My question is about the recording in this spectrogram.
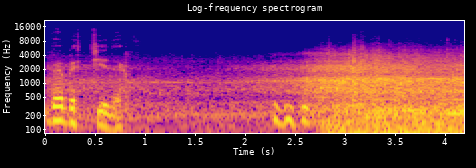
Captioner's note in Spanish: sonido del bus en movimiento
